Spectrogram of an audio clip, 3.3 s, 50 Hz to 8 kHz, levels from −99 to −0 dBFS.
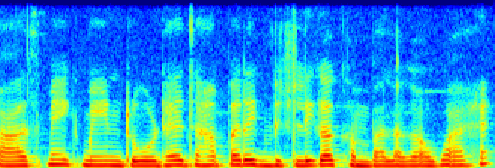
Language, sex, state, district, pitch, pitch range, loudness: Hindi, female, Bihar, Katihar, 215 Hz, 205-225 Hz, -14 LUFS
